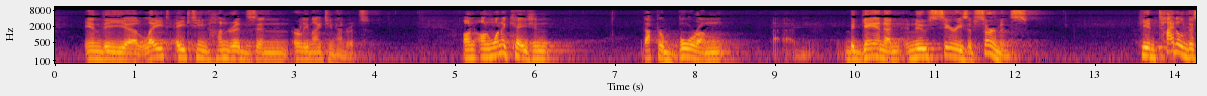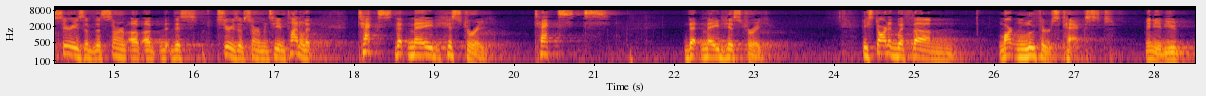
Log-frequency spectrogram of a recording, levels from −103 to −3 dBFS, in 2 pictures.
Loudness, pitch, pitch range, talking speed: -26 LUFS, 125 Hz, 110-145 Hz, 120 wpm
